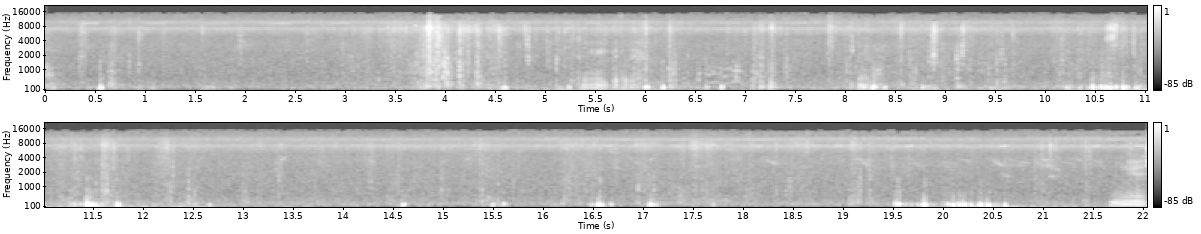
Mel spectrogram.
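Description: Domestic chickens clucking now and then, among scattered knocks and low thumps, the loudest in the middle and near the end.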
